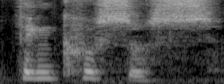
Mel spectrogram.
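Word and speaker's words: Thincsus: So you got Mars, Thinkusus, I think. Think with the C, but it's a hard C.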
